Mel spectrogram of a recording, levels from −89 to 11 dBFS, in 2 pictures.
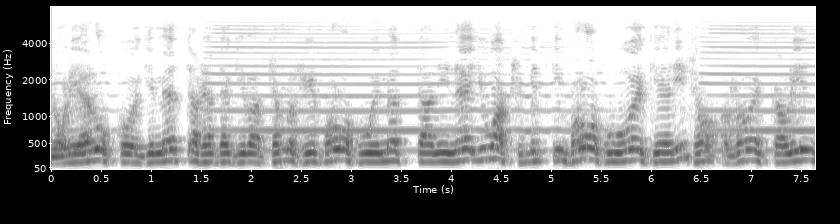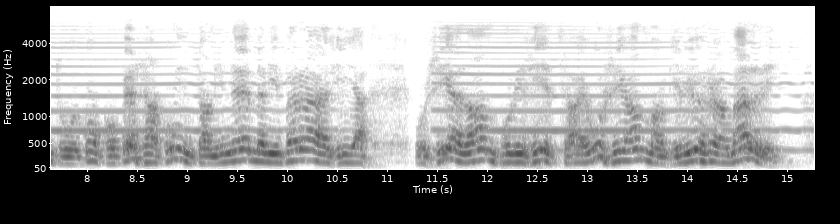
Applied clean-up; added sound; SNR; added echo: none; Wind instrument, woodwind instrument; 19 dB; reverberation time 0.3 s.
